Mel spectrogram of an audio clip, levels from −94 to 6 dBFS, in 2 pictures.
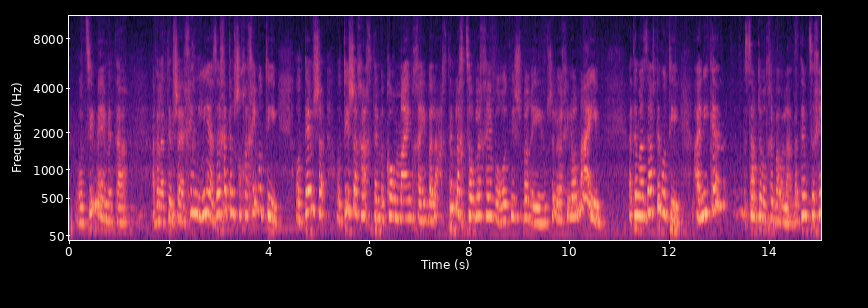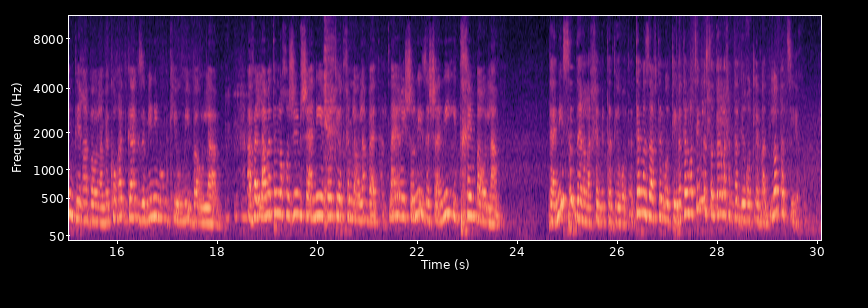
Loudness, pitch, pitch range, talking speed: -20 LUFS, 250 Hz, 210-275 Hz, 155 wpm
